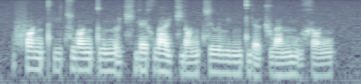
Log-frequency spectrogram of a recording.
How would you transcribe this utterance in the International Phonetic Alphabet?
f ɑ˥ ŋ t̪ʰ i˧˥ t͡s w ɑ˥ ŋ t̪ u˧˥ n̪ ɤ̰˨˩ t͡ɕʰ j ɛ˥ x w a˥˩ ɪ̯ t͡ɕ j ɑ˧˥ ŋ t͡s ɹ̩˥ l i˧˥ ŋ t̪ j ɛ̰˨˩ ʈ͡ʂ w a˧˥ n m ṵ˨˩ x ɑ˧˥ ŋ

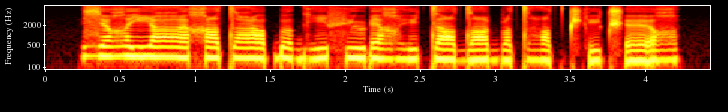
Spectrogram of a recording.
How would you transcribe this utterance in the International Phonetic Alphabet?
z ø ʁ j i ʕ ɛ χ e tˤ ʕ ɔ ɓ o ɡʱ i f y ɽ e ʁ ɦ y t a dˤ o b e tˤ ɦ ɔ tˤ t͡ʃʼ y t͡ʃʼ œ ʁ

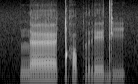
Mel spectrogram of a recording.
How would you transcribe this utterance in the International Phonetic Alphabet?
n æː ǃʰ ɒ p r e d i

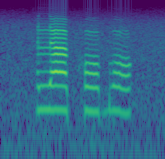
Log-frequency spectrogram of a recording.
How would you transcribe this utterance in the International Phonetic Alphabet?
l a pʰ ɔ ɡ ɔ

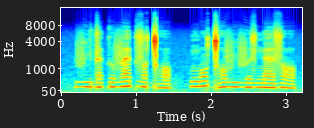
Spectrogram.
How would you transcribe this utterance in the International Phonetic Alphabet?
v i d æ k ə v æ k z ɒ ɡ͡ǀ ɒ | ŋ ɔ ɡ͡ǀ ɒ v i v ø z ŋ æ z ɒ

